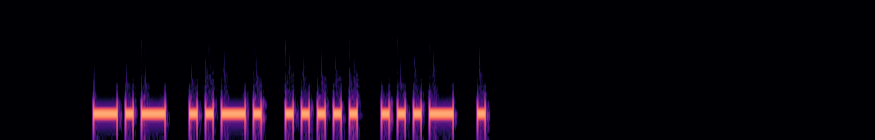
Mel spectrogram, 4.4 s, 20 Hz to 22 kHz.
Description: Morse code, heard as a keyed tone, about 30 wpm, 700 Hz. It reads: KF5VE
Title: USA Call Signs - 5 Characters - Repeated 2x - 30wpm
